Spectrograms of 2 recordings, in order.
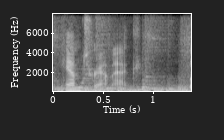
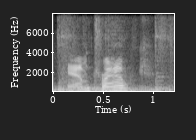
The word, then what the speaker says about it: Hamtramck: If you're from here, you know it's pronounced Hamtramck. But it can be a tough word for out-of-towners to get right. Here are a few of them, bless their hearts, giving it their best shot. – Hamtramck? – Hamtramck? Hamtramck. – They're close. They're so close. But they're not picking up on that invisible vowel sound that us locals insert between the M and the C to get it to come out as Hamtramck.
